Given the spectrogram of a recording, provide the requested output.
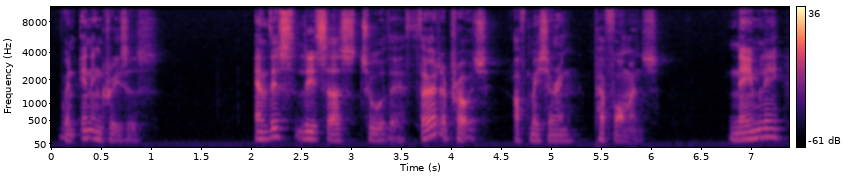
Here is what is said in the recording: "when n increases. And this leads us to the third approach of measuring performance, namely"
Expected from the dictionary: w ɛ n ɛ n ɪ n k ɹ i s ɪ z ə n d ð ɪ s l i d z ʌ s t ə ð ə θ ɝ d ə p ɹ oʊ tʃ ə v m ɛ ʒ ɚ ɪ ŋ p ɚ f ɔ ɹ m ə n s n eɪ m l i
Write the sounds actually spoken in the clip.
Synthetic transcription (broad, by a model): w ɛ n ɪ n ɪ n k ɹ i s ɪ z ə n ð ɪ s l i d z ʌ s t ə ð ə θ ɝ d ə p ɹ oʊ tʃ ə v m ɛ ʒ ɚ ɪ ŋ p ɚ f ɔ m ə n s n eɪ m l i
